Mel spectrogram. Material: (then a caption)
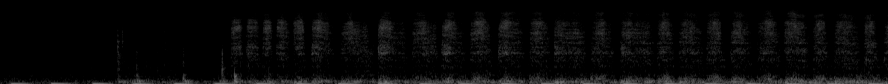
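Paper. The felt tip of a red marker, held in the fingertips, colors a thin paper page of an open coloring book resting on a box. After a few slower, scattered strokes, it settles into fast back-and-forth scratching with a steady, bright papery hiss. A low rumble sits underneath.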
